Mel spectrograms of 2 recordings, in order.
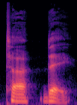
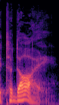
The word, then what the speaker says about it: today: Now, in your travels, you have probably heard this word pronounced several different ways. A lot of English-speaking people will say today, today, almost like it should be T-A, today. What day is it today? Others will do their best to pronounce the two, today. What day is it today? If you have friends who are from Australia, they're more likely to say to die.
